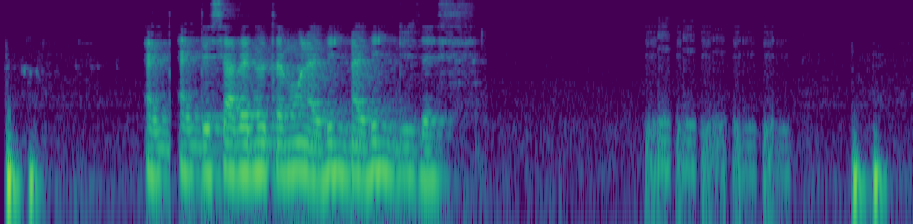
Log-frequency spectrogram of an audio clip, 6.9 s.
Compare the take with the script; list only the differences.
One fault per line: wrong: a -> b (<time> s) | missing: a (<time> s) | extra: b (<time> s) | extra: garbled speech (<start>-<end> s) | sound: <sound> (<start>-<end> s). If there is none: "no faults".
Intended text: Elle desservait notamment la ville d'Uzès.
extra: elle (1.3 s)
extra: la ville (2.6 s)
sound: laugh (4.8-6.0 s)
